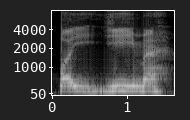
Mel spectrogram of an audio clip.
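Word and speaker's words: قَيِّمَة: গোলতা ওয়াকফের ক্ষেত্রে হার উচ্চারণ করব এবং হাকে সাকিন করে ফেলতে হবে। কাইয়িমাহ।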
